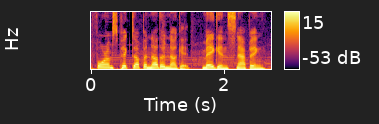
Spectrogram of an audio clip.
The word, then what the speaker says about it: Meghan: Megan, snapping, "It's Megan, not Megan." The H is silent.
